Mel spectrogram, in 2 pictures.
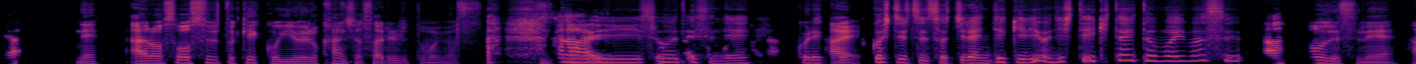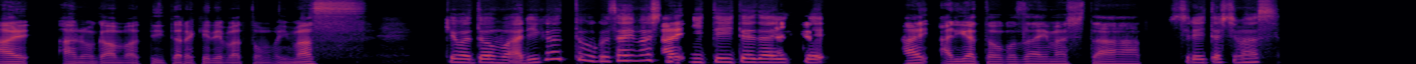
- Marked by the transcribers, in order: none
- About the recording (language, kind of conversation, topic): Japanese, podcast, 完璧主義を手放すコツはありますか？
